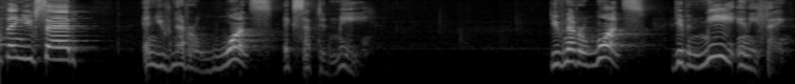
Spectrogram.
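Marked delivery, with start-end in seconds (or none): 1.9-10.5 bitter hurt. Retold or imitated. The older brother telling his father of his hurt, bitter. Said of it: "See how bitter he is".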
